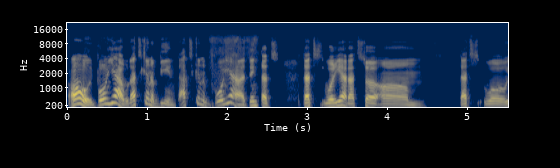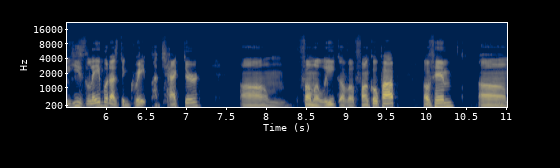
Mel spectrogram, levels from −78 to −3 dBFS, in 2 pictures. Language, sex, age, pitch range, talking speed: English, male, 20-39, 95-120 Hz, 225 wpm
